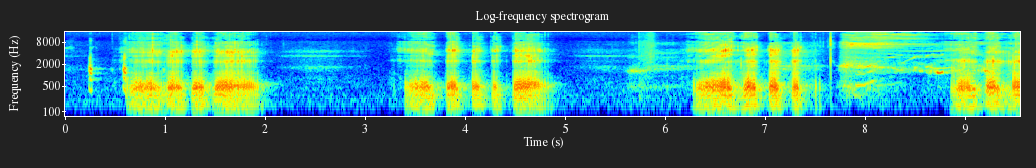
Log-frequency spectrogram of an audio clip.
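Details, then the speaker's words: Adult man asleep after drinking, loudly snoring: rough, rattling snorts in irregular bursts with quiet gaps between them, about 20 per minute. "You sleeping? Fair dinkum. How can a fucking chick sleep next to you? It's got me fucked. That's a big snore."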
